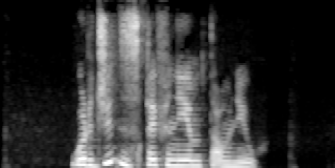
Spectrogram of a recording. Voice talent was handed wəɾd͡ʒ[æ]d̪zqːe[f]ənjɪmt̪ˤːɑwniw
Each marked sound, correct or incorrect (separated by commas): incorrect, correct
